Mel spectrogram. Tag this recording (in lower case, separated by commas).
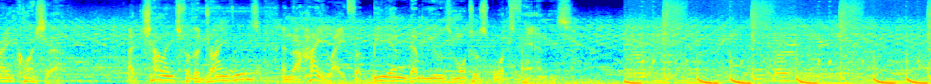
speech, music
